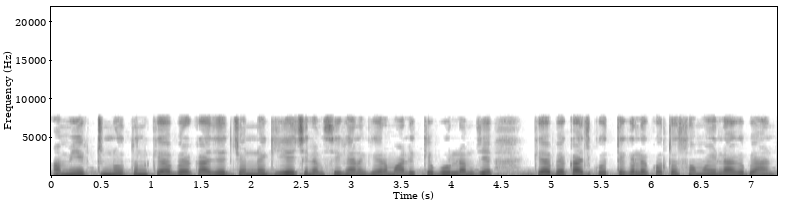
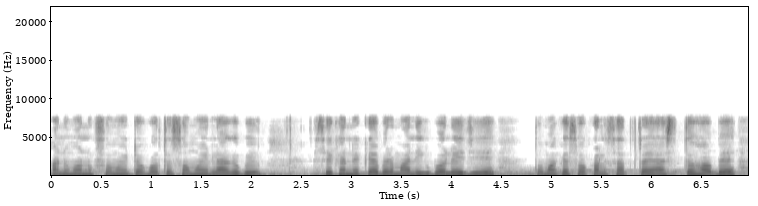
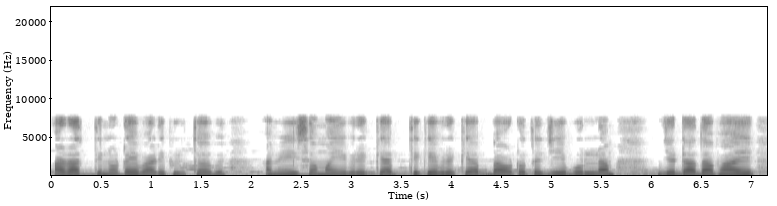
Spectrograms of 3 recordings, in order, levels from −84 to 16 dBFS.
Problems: constant background noise, continuous background conversations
